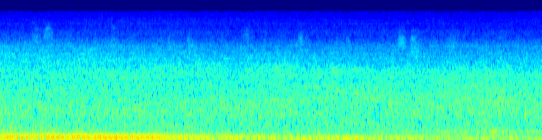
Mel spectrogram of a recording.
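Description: Low rumble of a Metrolink commuter train pulling away, strongest in the first couple of seconds and then fading as it recedes, over steady outdoor background noise.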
